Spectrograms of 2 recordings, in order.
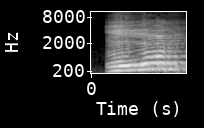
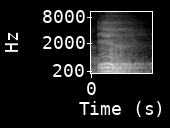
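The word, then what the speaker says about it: heir: तो इसमें एच हमेशा साइलेंट रहेगा। या तो आप इसको एयर बोलोगे या एर बोलोगे। ध्यान रख लेना।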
